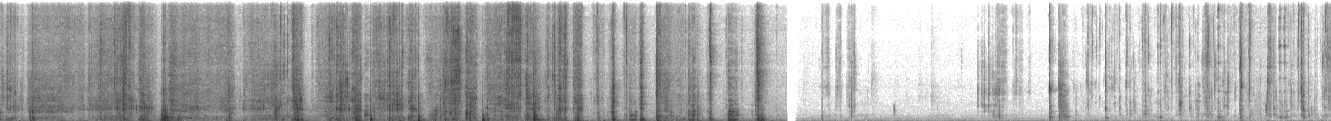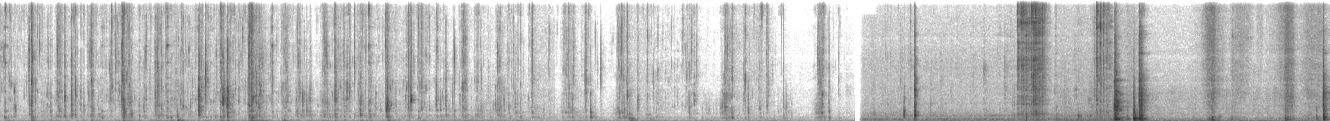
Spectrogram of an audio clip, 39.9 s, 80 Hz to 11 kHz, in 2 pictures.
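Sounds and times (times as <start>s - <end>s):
hands squishing slime: 16.2s - 32.6s.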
